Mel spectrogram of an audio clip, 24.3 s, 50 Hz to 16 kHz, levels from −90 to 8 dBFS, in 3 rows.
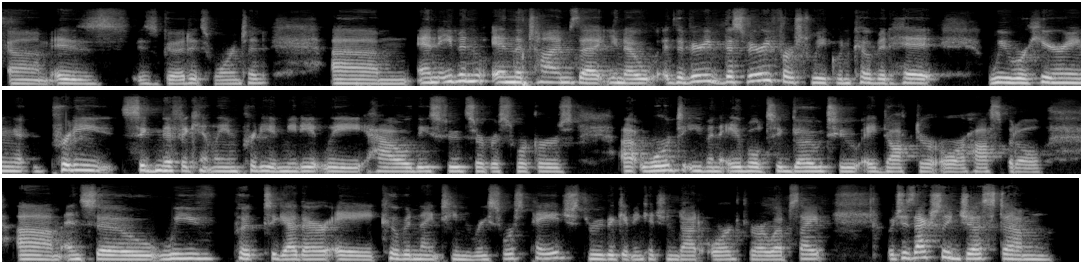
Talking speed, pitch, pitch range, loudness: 175 wpm, 180 Hz, 170-200 Hz, -17 LUFS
